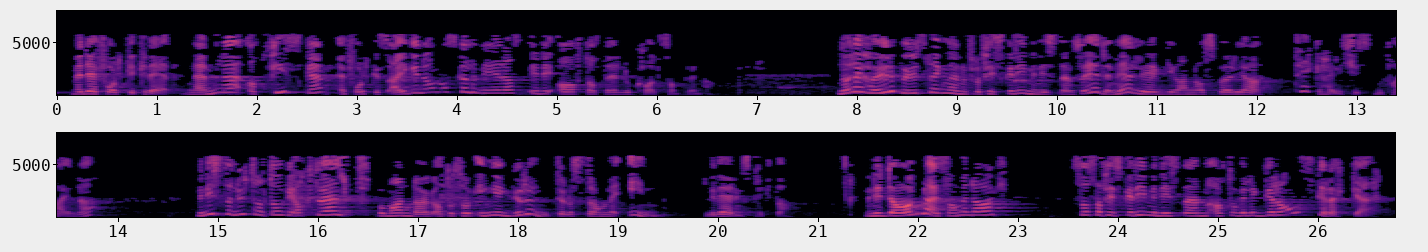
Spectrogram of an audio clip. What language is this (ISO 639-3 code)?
nno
